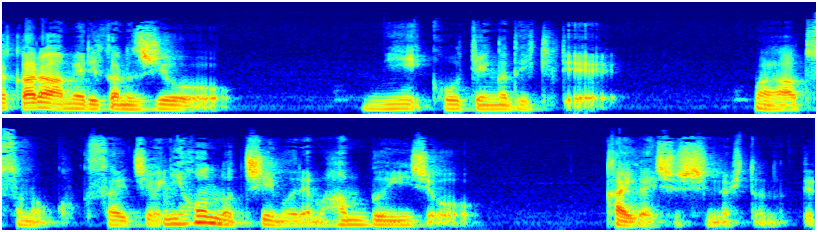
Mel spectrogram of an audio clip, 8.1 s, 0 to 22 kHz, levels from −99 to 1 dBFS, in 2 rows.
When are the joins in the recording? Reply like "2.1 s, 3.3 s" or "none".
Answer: 4.9 s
